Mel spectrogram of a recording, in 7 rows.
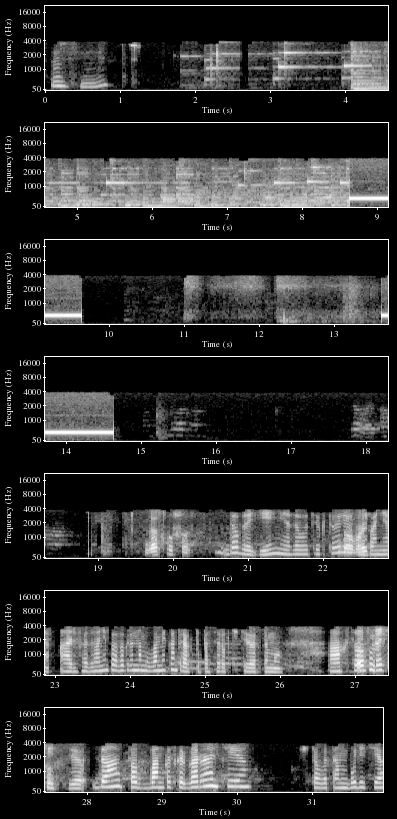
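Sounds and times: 
speech: 0.1s - 1.0s, 19.7s - 30.2s, 30.8s - 31.9s
telephone line beeps while a call is transferred: 8.6s - 9.7s, 13.6s - 14.7s.

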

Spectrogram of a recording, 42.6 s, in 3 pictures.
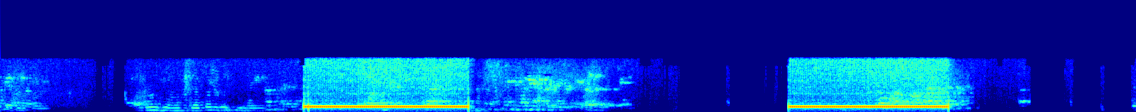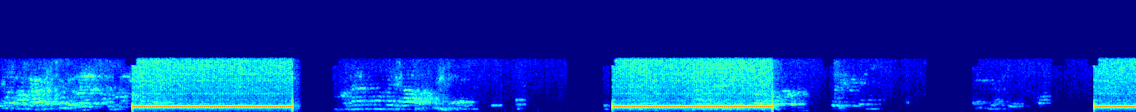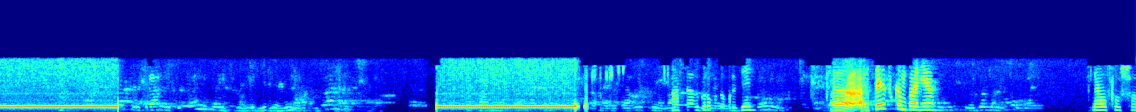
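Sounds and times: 
faint murmur of voices: 0.0s - 0.9s, 1.6s - 8.4s, 9.9s - 12.9s, 14.2s - 21.2s, 21.8s - 25.8s, 26.4s - 42.5s
speech: 1.9s - 7.7s, 38.9s - 40.3s, 42.1s - 42.5s
telephone ringback tone: 3.8s - 5.9s, 9.8s - 11.9s, 15.8s - 17.9s, 21.8s - 23.9s, 27.9s - 29.9s, 33.9s - 35.6s.

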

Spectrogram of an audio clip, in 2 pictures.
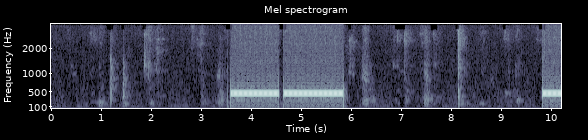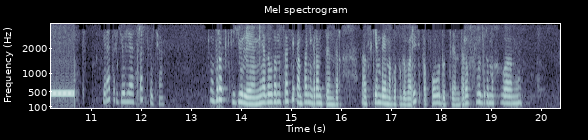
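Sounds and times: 
telephone ringback tone: 3.6s - 5.9s, 9.8s - 10.7s
speech: 11.6s - 12.7s, 13.4s - 19.8s.

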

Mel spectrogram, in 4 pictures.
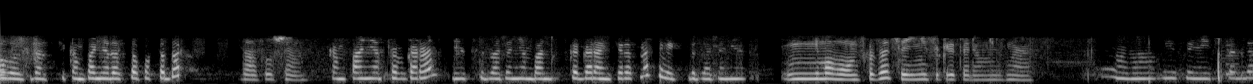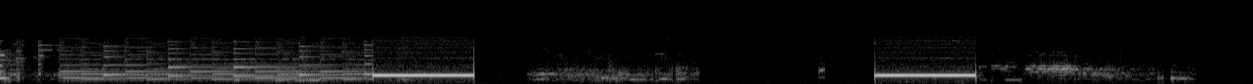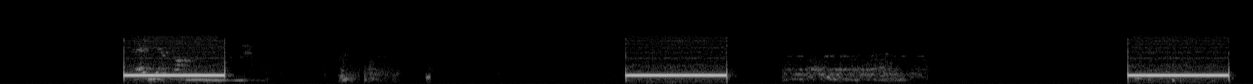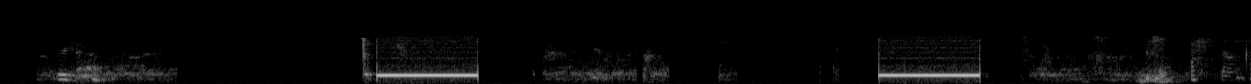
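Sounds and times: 
speech: 0.1s - 10.4s, 11.1s - 13.6s
telephone ringback tone of unanswered call: 16.2s - 17.3s, 21.3s - 22.4s, 26.3s - 27.4s, 31.3s - 32.4s, 36.4s - 37.4s, 41.4s - 42.4s, 46.4s - 47.4s.

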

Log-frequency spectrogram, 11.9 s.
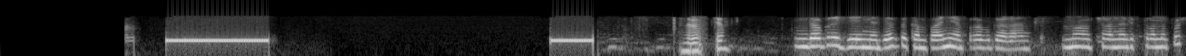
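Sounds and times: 
speech: 1.2s - 1.5s, 6.8s - 11.8s
telephone ringback tone: 1.6s - 2.8s, 5.5s - 6.0s.

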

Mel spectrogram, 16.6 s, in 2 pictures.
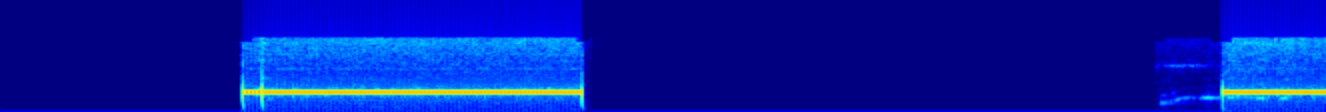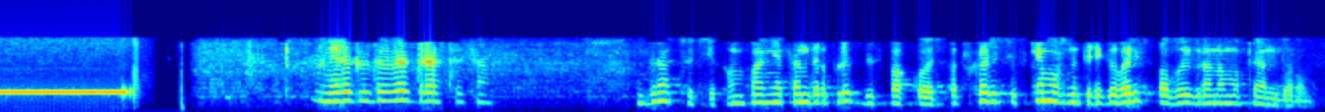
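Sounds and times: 
telephone ringback tone while a call connects: 1.5s - 3.7s, 7.6s - 9.1s
speech: 10.4s - 11.5s, 12.2s - 16.5s.

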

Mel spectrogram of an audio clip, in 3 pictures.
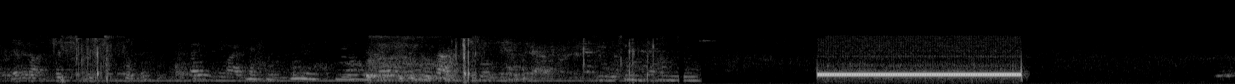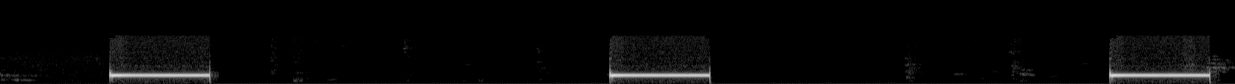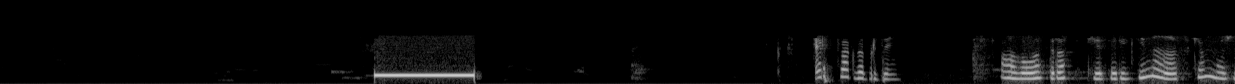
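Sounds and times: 
steady telephone line tone during a call transfer: 8.2s - 10.3s, 13.4s - 14.5s, 18.4s - 19.5s, 23.4s - 24.6s, 28.4s - 29.5s
speech: 33.2s - 33.8s, 34.7s - 37.0s.

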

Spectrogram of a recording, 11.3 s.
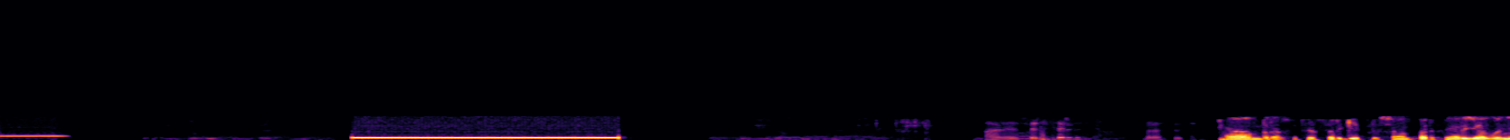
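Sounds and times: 
telephone tone signal on answering line: 0.0s - 0.6s, 2.6s - 4.7s
speech: 7.7s - 11.3s.

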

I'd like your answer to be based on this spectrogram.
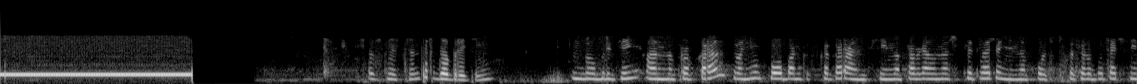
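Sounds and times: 
telephone ringback tone while connecting to an operator: 0.0s - 2.0s
speech: 3.8s - 5.1s, 5.7s - 11.3s.

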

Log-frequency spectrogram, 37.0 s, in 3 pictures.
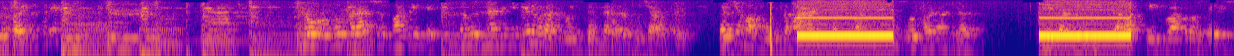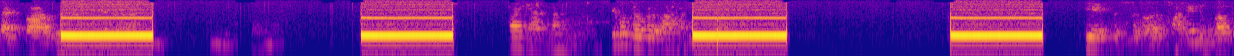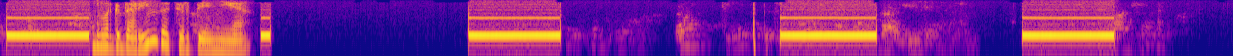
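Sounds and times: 
speech: 3.1s - 14.8s, 17.4s - 20.2s, 23.2s - 27.3s
telephone line beeps while a call is connected: 8.0s - 9.0s, 10.4s - 11.4s, 13.0s - 13.9s, 16.0s - 16.9s, 19.3s - 20.2s, 21.8s - 22.8s, 24.8s - 25.7s, 29.4s - 30.3s, 32.5s - 33.5s, 34.9s - 35.8s.

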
